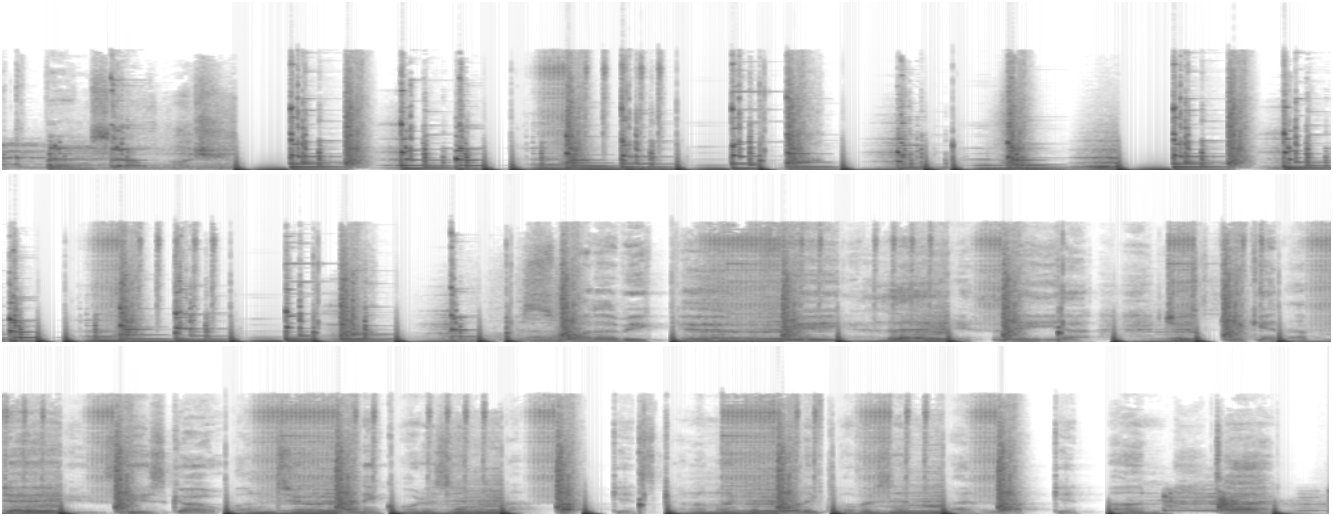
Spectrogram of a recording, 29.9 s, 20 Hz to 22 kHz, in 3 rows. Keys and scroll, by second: 0.7 space, 3.5 super+space, 6.5 a, 10.5-11.3 typing, 14.9-15.5 typing, 19.3 Delete, 20.9-23.8 typing, 24.8 a, 26.2 i, 28.1 g.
